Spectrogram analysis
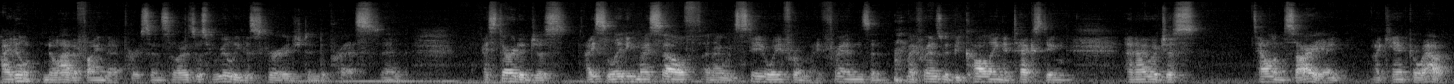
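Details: Muscle tension dysphonia in an adult male tenor, recorded on a bad night; scope showed healthy vocal cords with the voice box pinched front to back.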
